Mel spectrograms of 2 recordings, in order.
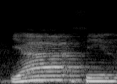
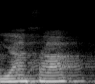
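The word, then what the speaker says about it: يس: membunyikan huruf-huruf muqataah ya di diucapkan dengan nama hurufnya ya bukan huruf yang berharakat ya dengan nama hurufnya Ya yaas karena ya dengan sin bukan Yasa atau Alif Lam Mim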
